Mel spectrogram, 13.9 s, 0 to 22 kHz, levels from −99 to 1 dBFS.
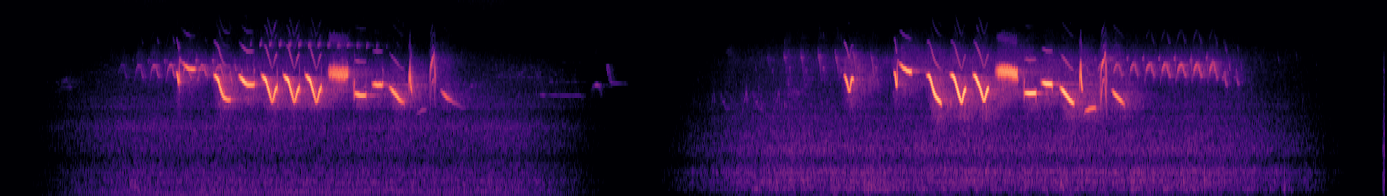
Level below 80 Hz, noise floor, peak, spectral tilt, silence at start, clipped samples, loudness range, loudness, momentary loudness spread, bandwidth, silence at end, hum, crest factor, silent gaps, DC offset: -82 dBFS; -81 dBFS; -4 dBFS; 4.5 dB/octave; 1.75 s; under 0.1%; 15 LU; -14 LUFS; 16 LU; 10 kHz; 1.9 s; none; 16 dB; 6.29-6.53 s; under 0.1%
